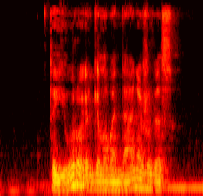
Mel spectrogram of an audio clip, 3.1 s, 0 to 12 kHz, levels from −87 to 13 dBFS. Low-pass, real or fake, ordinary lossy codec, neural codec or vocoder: 10.8 kHz; real; Opus, 32 kbps; none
